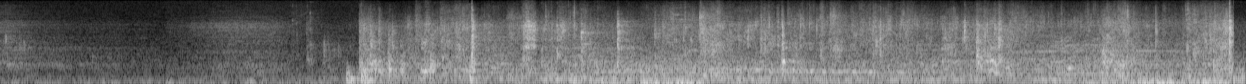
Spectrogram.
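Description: Quiet room tone, then about two seconds in a sudden switch to busy coffee-shop clatter: dishes and cups clinking over a steady background noise.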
